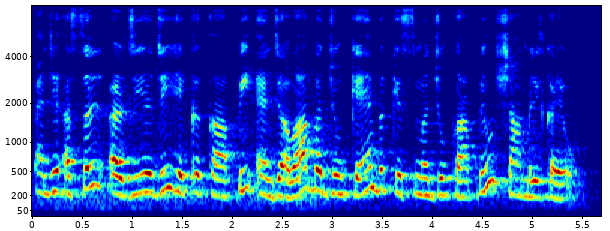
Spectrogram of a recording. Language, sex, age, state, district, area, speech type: Sindhi, female, 45-60, Maharashtra, Mumbai Suburban, urban, read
